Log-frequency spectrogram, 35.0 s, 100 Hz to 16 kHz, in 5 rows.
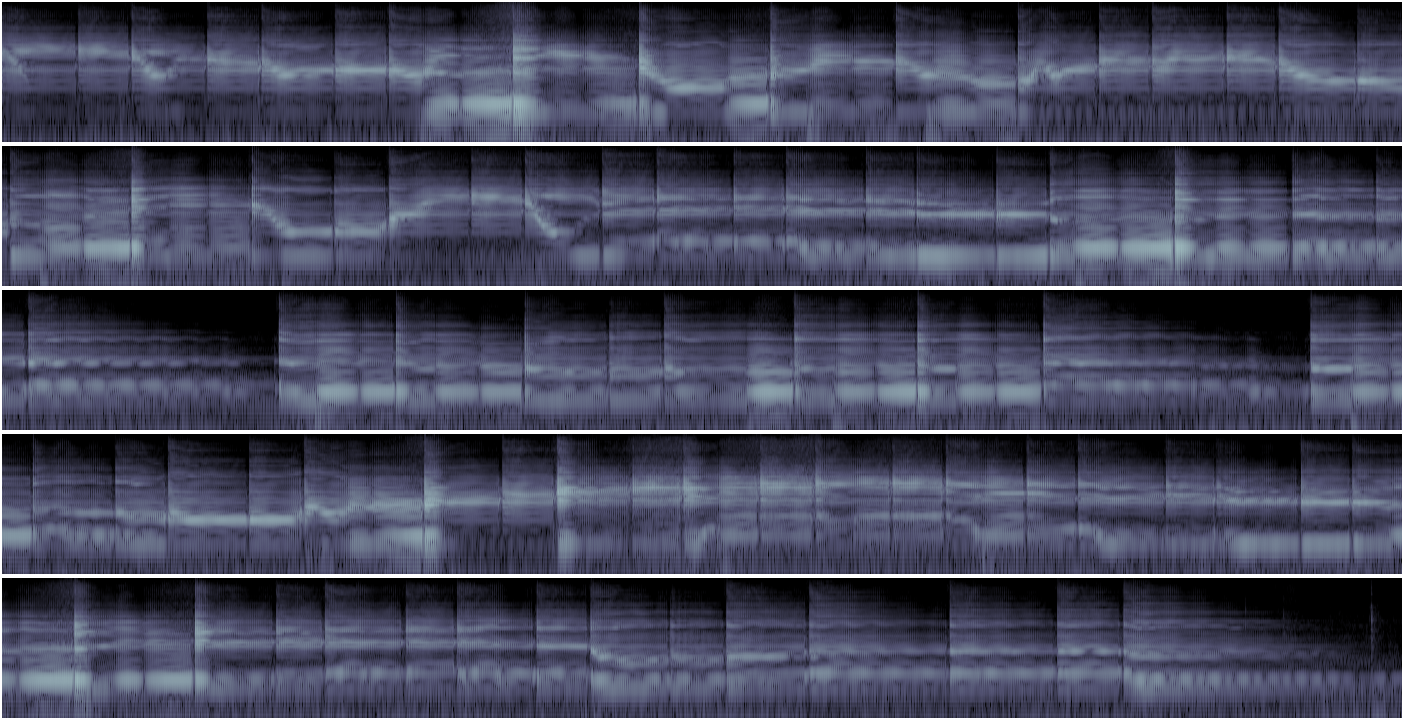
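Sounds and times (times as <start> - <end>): jaw harp playing: 0.0 - 34.8.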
